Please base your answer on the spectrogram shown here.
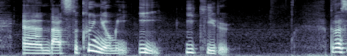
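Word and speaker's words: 生きる: of it and it is not pronounced say kiru it's pronounced ikiru so that would be the kung yomi of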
